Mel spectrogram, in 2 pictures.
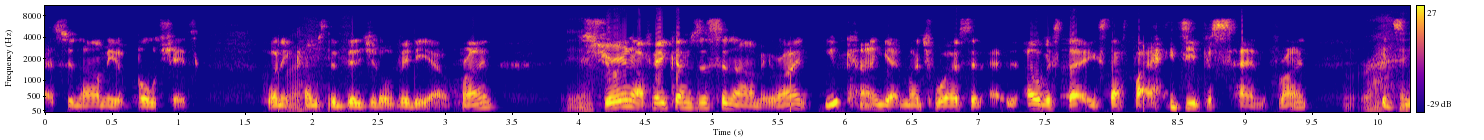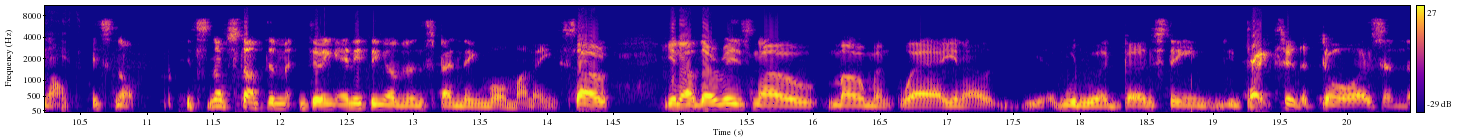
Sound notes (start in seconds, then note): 9.7 laughing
